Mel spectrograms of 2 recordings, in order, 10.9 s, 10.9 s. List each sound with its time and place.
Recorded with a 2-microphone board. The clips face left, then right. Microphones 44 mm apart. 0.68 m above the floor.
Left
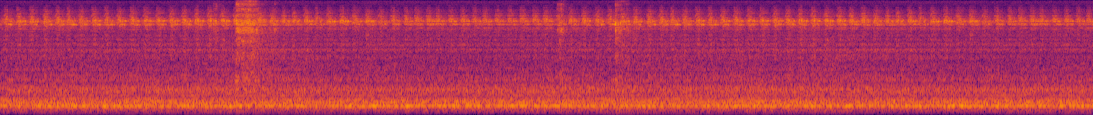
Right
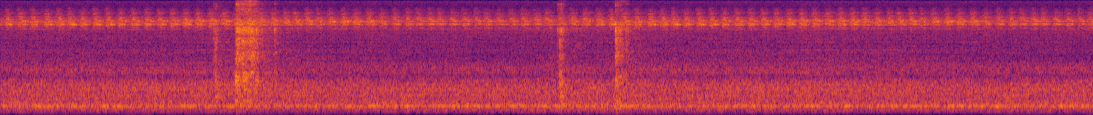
0.0 s an insect: 75° left (ahead or behind), 4.5 m
2.1 s a drawer: 35° right (ahead or behind), 1.4 m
